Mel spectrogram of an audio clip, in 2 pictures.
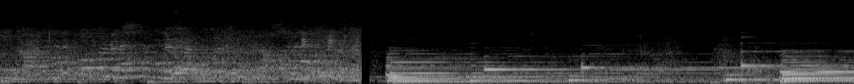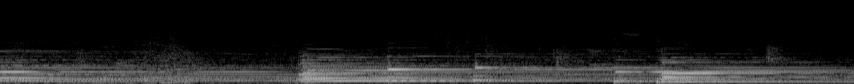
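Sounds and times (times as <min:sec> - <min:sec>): sustained piano chords: 0:03.7 - 0:17.0.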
